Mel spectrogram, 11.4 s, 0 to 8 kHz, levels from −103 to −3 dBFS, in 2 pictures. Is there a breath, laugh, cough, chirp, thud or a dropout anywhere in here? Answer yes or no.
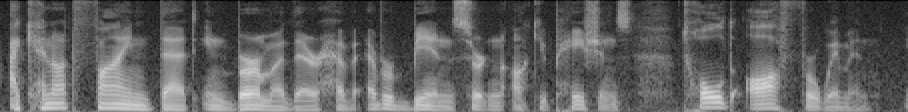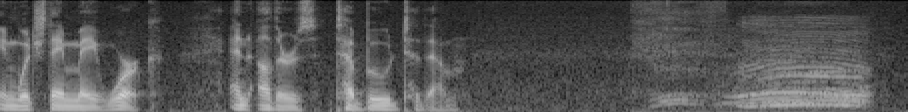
yes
